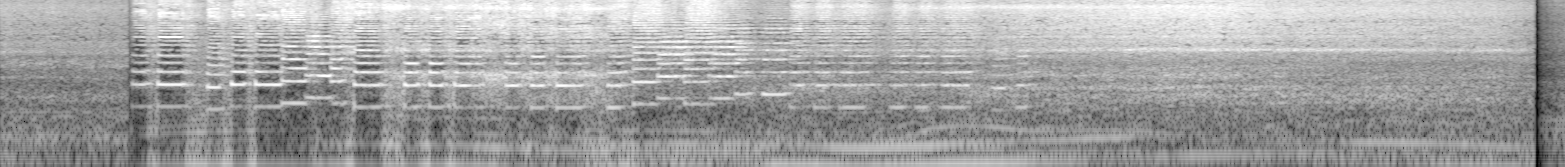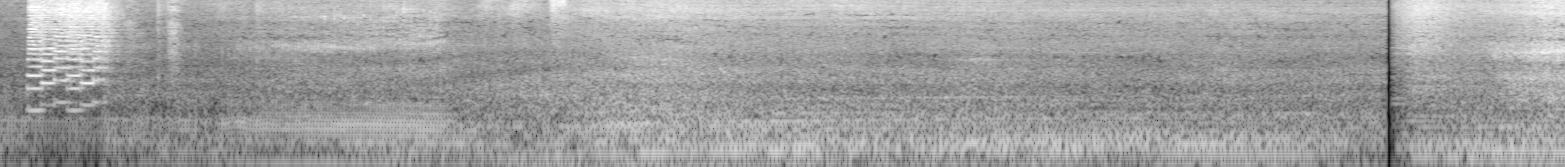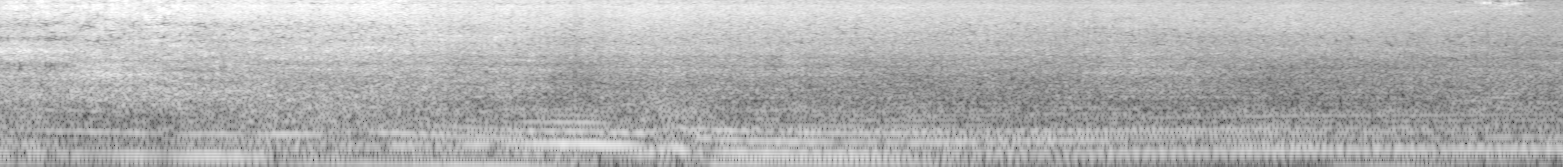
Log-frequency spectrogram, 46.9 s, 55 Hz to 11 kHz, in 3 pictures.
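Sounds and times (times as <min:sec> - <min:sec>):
bus engines driving past: 0:00.0 - 0:46.9
multi-tone musical bus horn: 0:01.3 - 0:11.0, 0:15.9 - 0:17.4.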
